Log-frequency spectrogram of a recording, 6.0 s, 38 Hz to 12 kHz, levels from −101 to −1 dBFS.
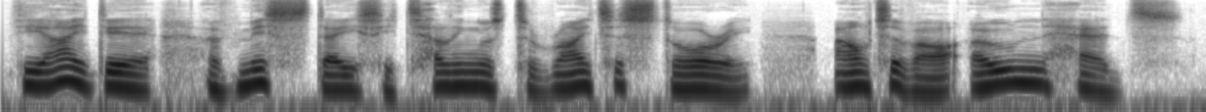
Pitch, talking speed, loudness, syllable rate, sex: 135 Hz, 160 wpm, -18 LUFS, 4.0 syllables/s, male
